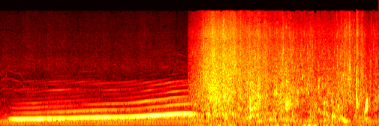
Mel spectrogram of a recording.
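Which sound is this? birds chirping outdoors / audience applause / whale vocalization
whale vocalization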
